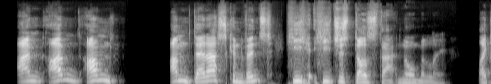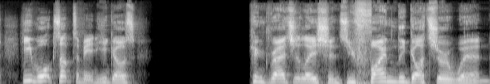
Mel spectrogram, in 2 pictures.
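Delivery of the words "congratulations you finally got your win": narration delivery of an online video intro announcer. Retelling how he walked up to congratulate the speaker: FitMC YouTube intro voice. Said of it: "in the most Fit M C YouTube intro voice".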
